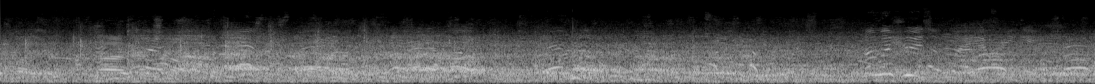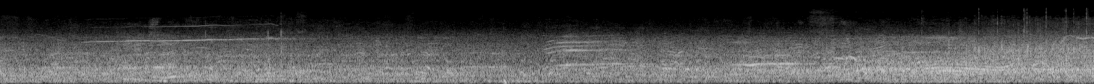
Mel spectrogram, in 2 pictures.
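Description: A large stadium crowd chants and sings loudly and steadily.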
